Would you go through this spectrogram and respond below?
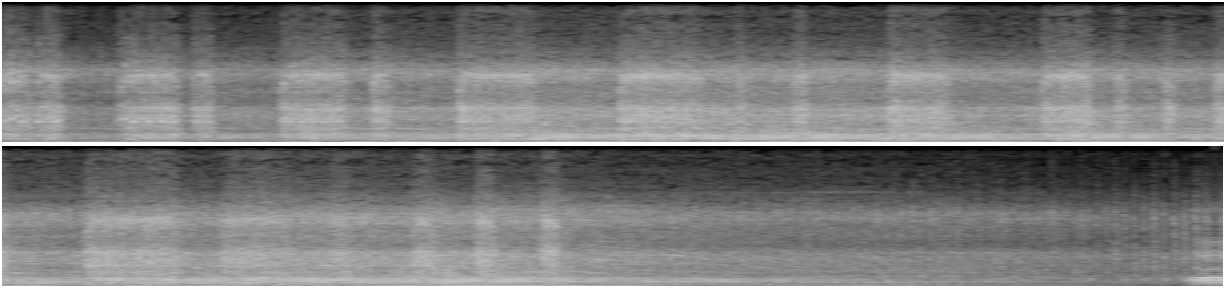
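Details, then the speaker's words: Mitsubishi Canter diesel with a hard start that needs throttle and a limp, stumbling run. A worn injection pump plunger was refitted. Uneven, lumpy running with a harsh clatter. Injection pump timer gear found jumped one tooth. "ini baru bisa hidup gampang setelah pedal gas diinjak meskipun hanya sedikit sampah di injak pedal gas nya akan menjadi lebih panjang untuk proses hidupnya sedangkan suara ini agak kasar"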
